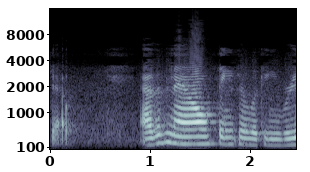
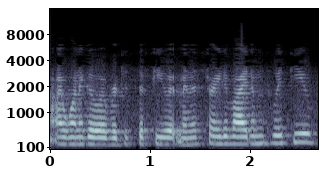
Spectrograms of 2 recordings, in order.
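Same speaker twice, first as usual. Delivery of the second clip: usual speaking voice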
